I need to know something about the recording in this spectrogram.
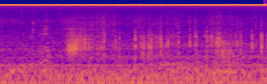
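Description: Steady low rumble of wind on a handheld microphone outdoors, with a few faint clicks and taps of handling.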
